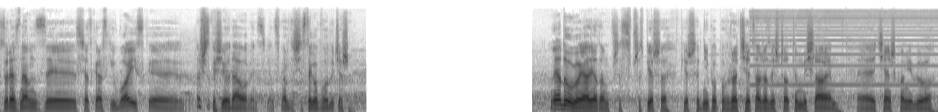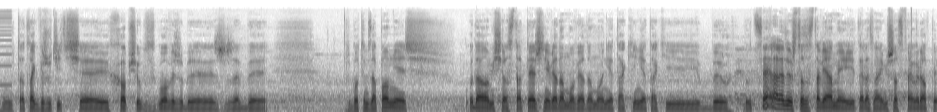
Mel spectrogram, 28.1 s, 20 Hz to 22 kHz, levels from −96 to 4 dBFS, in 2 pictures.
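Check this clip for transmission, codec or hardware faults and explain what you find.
One hardware fault is present: USB whine, from 11.24 to 14.24 s. The USB bus pulls current in 1 ms frames, and that load leaks into the audio path through shared power or ground. It adds a steady, fixed-pitch 1 kHz tone, roughly 20 dB below the sound, for those three seconds.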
